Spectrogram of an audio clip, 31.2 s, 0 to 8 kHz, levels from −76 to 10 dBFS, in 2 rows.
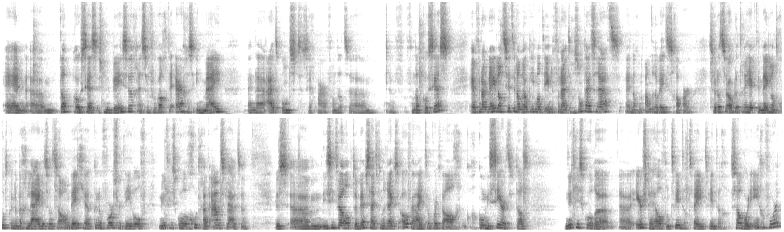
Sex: female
